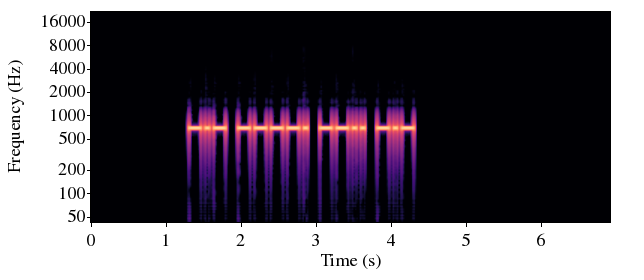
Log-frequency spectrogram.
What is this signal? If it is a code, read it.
Morse code, heard as a keyed tone, about 22 wpm, 700 Hz. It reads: K9ZK
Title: USA Call Signs - 4 Characters - Repeated 2x - 22wpm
